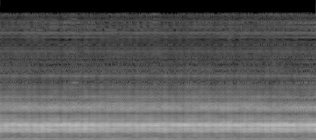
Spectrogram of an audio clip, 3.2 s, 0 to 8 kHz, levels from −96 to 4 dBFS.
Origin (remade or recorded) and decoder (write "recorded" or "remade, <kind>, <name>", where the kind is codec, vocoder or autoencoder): remade, vocoder, Vocos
